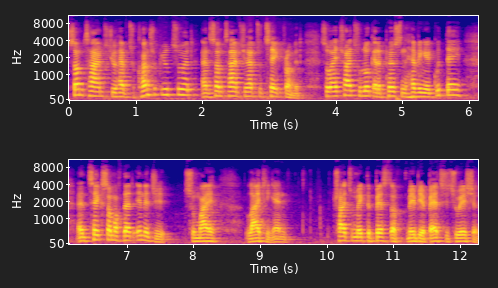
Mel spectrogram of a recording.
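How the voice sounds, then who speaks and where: Lively intonation and a fairly quick pace mark this Danish accent. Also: man, fairly high pitch for a man. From Denmark. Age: 20s. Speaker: guest, sales and marketing professional. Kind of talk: casual interview, storytelling. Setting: video call.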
